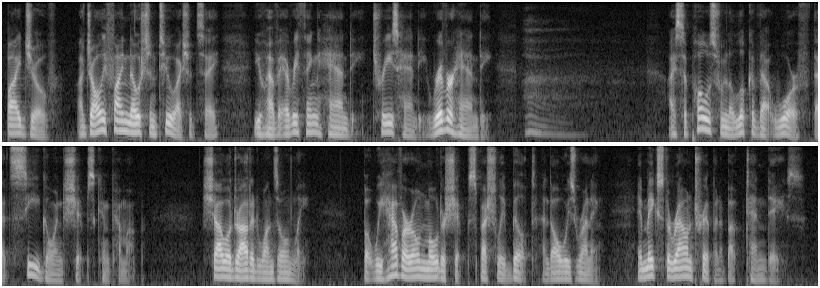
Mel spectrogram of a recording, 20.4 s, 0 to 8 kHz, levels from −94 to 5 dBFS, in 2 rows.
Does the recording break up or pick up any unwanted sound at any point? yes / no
yes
